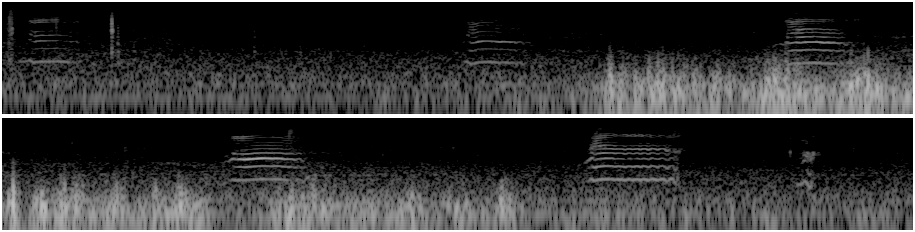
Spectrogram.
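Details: Stray cat meowing softly as its lower back is tapped; five brief rising-falling mews spaced about every one and a half seconds, over low rhythmic patting and rustling.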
